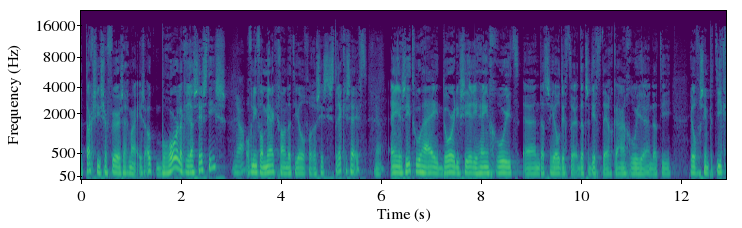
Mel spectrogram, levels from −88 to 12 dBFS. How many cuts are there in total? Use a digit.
0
